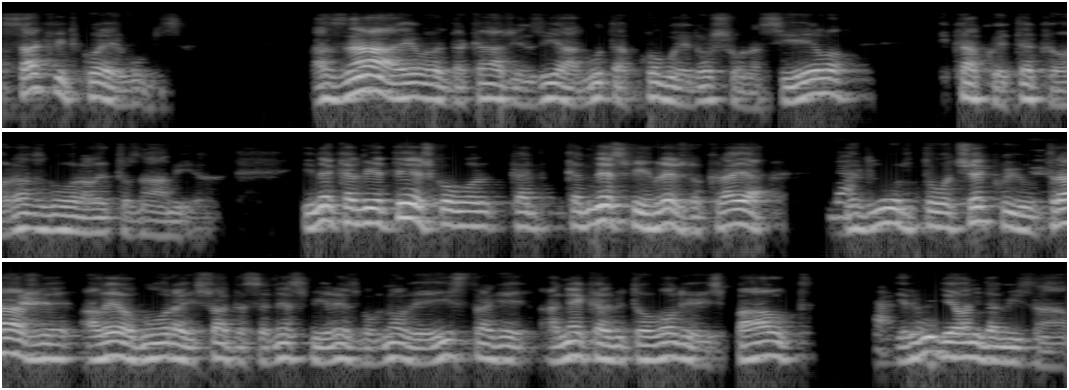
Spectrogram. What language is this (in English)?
Bosnian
